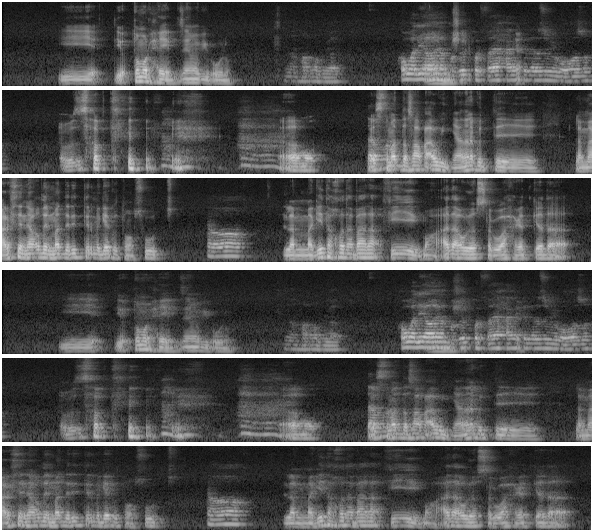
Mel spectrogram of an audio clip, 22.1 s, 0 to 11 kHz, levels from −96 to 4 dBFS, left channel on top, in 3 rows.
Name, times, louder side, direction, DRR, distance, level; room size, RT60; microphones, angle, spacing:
voice 1, 0.7-2.9 5.3-5.7 6.4-6.5 8.1-10.0 10.8-11.3 11.9-14.1 14.5-16.7 18.3-21.8, left 6 dB, 85° left, 11 dB, 0.3 m, -25 dB
voice 2, 3.5-4.2 4.9-7.3 9.4-9.5 10.3-11.0 11.9-12.3 17.3-17.8, equal, 5° left, -5 dB, 1.1 m, -30 dB
4.5 x 2.6 x 2.3 m, 0.36 s
head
